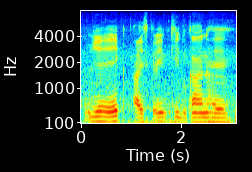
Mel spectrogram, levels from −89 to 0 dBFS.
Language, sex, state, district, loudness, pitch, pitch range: Hindi, male, Uttar Pradesh, Lucknow, -18 LUFS, 120 Hz, 115-125 Hz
